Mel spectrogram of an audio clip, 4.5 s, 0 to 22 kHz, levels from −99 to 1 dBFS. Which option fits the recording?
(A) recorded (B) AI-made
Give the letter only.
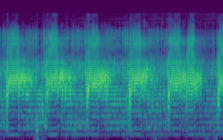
B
